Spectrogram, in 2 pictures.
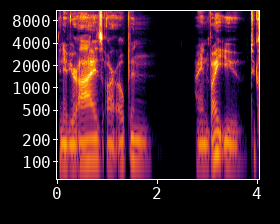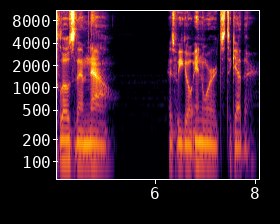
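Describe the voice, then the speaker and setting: Male meditation guide, low register, very unhurried, gentle hushed phrasing with long pauses. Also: flat delivery, no echo, clean studio sound. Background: music.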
